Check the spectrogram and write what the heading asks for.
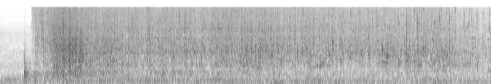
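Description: Cooled brine poured from a metal stockpot into a clear plastic food container over a brisket: a steady splashing pour that starts about half a second in, is loudest at first, and eases off near the end.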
